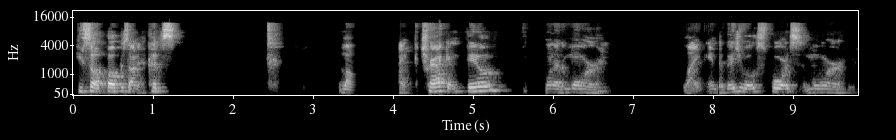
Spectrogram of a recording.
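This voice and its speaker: A man co-hosting a casual sports podcast, hesitant and measured with many fillers. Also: a little high, mellow. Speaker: podcast co-host.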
